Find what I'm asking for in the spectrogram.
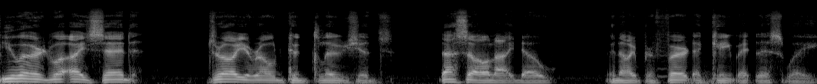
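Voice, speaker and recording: A man puts on a character voice, very deep and low in pitch. It is raspy and comes at a fairly slow pace. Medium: video game. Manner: blunt, gruff.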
